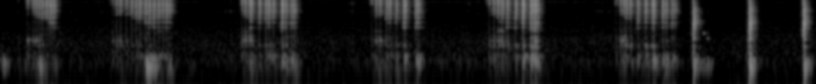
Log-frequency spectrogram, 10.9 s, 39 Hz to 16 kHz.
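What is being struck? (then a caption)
Plastic drink bottle. Long painted nails tap and scratch the label and cap area of a full, upright 500 ml blue PRIME plastic drink bottle filled with liquid. Six short bursts of rapid, bright, dry clicking and scratching are followed by three single sharp taps, each cut off almost instantly with no ring.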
